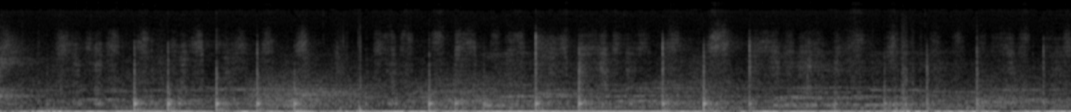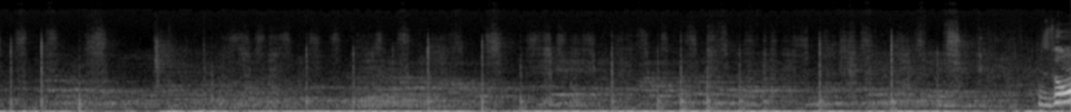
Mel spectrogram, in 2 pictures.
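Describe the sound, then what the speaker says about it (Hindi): Pencil drawing concentric circles on white paper, a steady scratchy scraping that runs almost continuously with brief pauses, close and fairly loud. "संकेंद्रीय वृत्त इस प्रकार खींचे जाते हैं।"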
